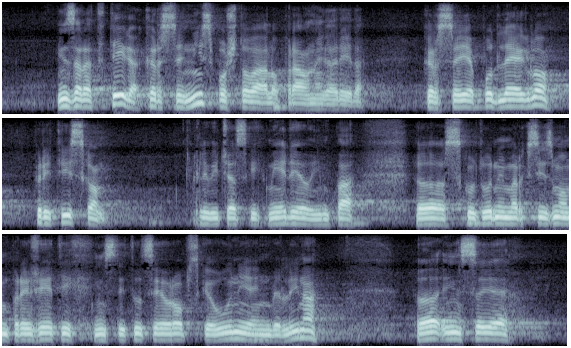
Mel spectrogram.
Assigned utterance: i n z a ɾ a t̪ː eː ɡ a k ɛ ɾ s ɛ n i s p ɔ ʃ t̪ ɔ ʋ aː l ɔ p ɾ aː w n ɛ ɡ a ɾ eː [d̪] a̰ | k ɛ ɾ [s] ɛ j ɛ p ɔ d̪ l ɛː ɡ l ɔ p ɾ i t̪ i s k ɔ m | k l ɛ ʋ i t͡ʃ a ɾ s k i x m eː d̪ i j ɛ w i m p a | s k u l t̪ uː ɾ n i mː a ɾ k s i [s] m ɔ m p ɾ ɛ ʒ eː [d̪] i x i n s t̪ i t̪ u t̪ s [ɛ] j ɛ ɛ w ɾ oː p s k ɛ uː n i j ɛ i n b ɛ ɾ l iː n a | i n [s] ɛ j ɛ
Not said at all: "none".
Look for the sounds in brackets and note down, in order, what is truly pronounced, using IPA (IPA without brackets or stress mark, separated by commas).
d̪, s, z, t̪, i, s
